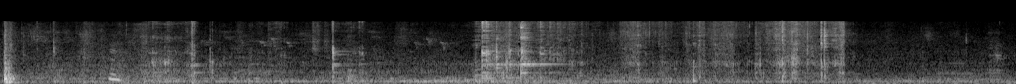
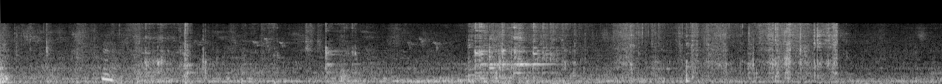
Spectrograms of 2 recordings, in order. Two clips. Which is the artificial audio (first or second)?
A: second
